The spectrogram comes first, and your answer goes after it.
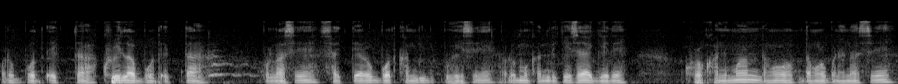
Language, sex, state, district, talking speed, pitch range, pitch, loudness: Nagamese, female, Nagaland, Kohima, 205 wpm, 85-95 Hz, 85 Hz, -20 LUFS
